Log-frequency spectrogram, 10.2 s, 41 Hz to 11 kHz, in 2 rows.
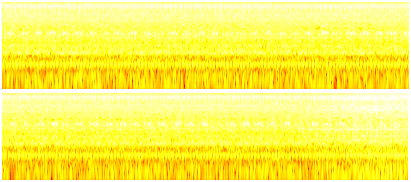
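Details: VW Polo Sedan CFNA engine warming up on firmware 9970: light, regular tapping about three times a second over the hum; piston slap, heavier knock starting around the fifth minute of warm-up, earlier on firmware 8252.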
